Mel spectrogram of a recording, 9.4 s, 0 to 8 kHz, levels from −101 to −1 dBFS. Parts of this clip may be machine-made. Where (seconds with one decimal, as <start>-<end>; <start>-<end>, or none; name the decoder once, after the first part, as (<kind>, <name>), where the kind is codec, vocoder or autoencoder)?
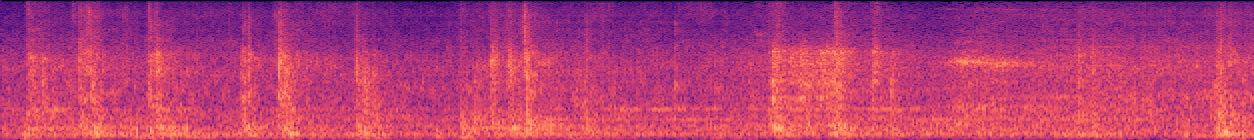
0.0-5.5 (codec, HILCodec); 8.4-9.4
